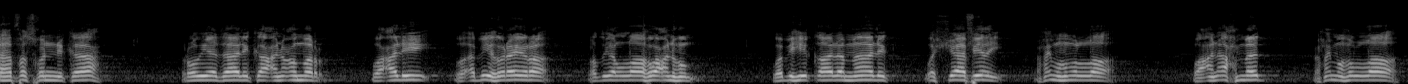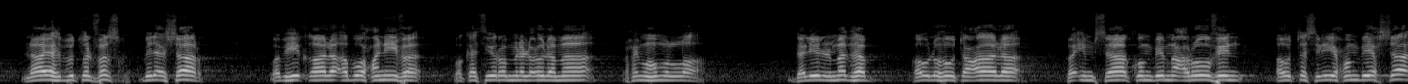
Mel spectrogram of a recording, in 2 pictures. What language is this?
Arabic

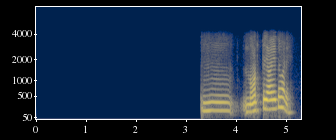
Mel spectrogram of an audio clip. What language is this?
Bangla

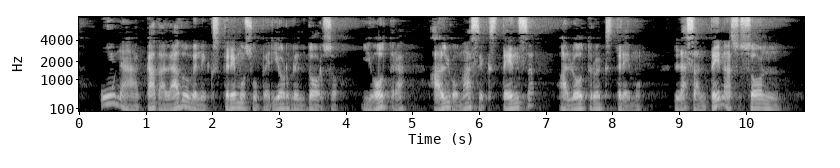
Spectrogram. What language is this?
Spanish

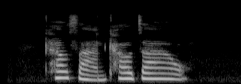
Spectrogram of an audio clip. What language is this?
Thai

